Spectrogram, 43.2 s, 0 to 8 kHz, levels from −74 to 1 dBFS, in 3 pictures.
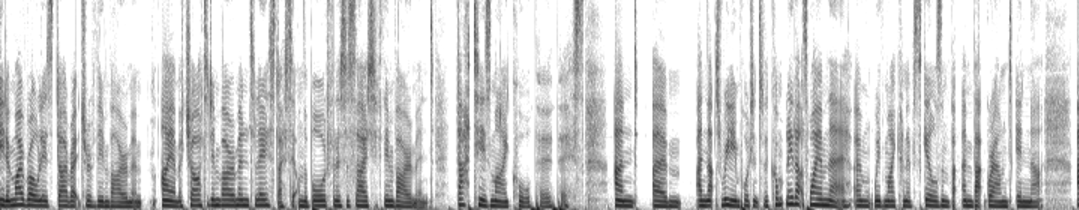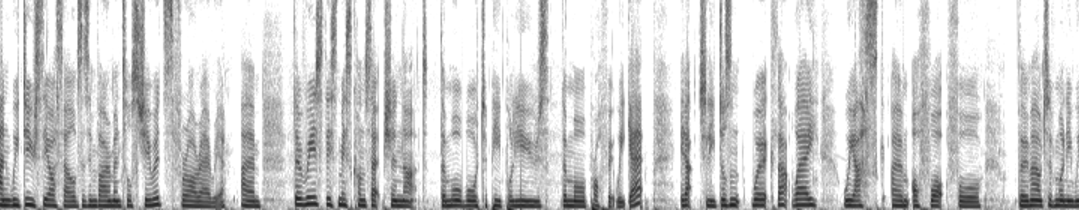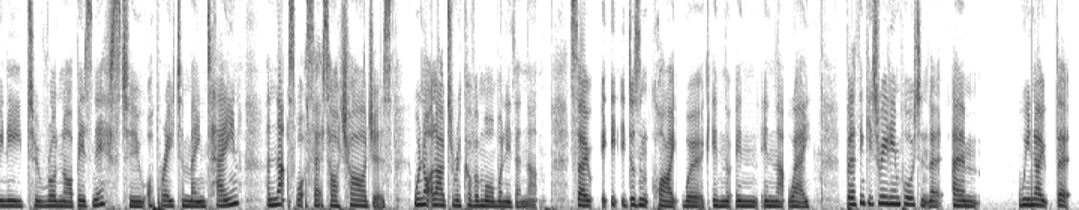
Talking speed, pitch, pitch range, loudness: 200 wpm, 190 Hz, 180-205 Hz, -17 LUFS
